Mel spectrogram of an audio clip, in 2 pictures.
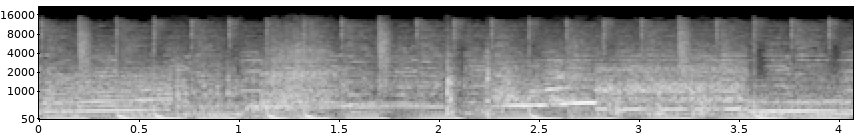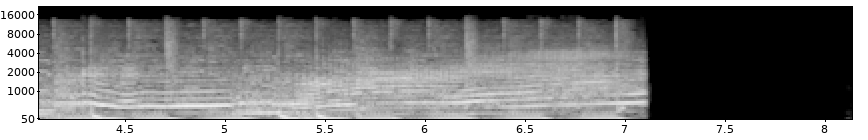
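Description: Music with a fast, steady beat mixed over sports-car engines revving and accelerating, the engine pitch climbing and dropping as it shifts through the gears. Everything cuts off abruptly about seven seconds in.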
